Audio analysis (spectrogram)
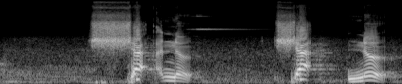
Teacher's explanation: حمزہ ساکنہ کو پڑھتے وقت جھٹکا دینا ہوتا ہے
